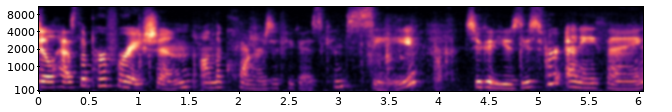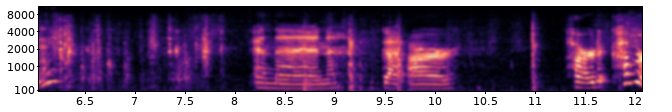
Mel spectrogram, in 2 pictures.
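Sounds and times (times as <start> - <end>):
paper pages flipping: 6.0 - 8.0.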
